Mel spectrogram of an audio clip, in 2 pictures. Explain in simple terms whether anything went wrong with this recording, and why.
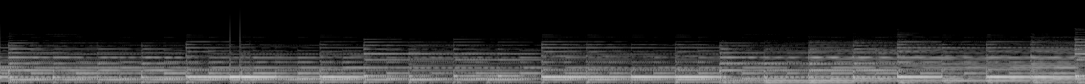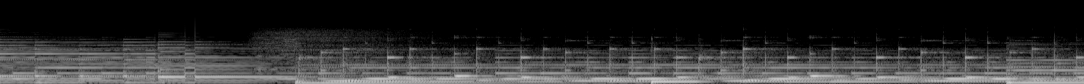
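Two brief jumbled moments can be heard: one at 2.3 to 2.5 s, a longer one at 12.4 to 12.8 s. This is chunks out of order. The audio travels in small pieces of about 100 ms, and here one piece turned up late and played after pieces meant to follow it: one slot late the first time, three slots late the second. Nothing is missing, but the order is scrambled, with abrupt joins between the pieces.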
